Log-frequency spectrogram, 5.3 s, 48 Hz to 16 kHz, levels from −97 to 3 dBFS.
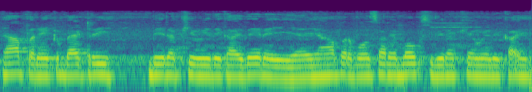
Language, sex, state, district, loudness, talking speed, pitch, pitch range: Hindi, male, Haryana, Charkhi Dadri, -13 LUFS, 225 wpm, 140 Hz, 135-145 Hz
